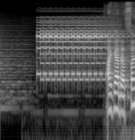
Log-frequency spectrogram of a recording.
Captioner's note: phone rings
